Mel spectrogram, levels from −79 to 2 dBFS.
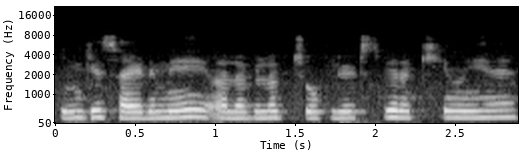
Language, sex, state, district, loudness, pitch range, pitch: Hindi, female, Haryana, Jhajjar, -15 LUFS, 205-225 Hz, 215 Hz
